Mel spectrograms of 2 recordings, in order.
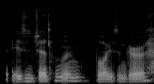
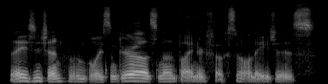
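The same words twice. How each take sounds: First: Raspy announcer greeting; hoarse sick voice. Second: Raspy sick voice, grand greeting; hoarse voice. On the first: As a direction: croak it out grandly. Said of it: "I sound hilarious". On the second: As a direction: boom it out hoarsely. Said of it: "I sound a bit like Darth Vader". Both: Real, not acted.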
